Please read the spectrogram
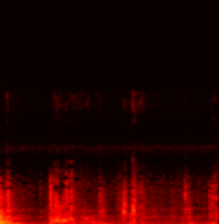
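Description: A few light clicks and taps from a pickup's diamond-plate aluminum bed toolbox as its lid and latches are handled and the lid is lifted, with a faint voice talking briefly.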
